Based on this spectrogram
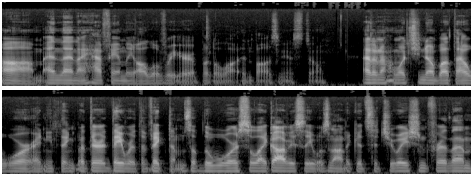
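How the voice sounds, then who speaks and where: A man talks at a very fast pace with vocal fry and a fairly low pitch. The background is quiet. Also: fairly even intonation. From US, born to Bosnian immigrant parents. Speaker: college student. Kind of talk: personal storytelling interview.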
